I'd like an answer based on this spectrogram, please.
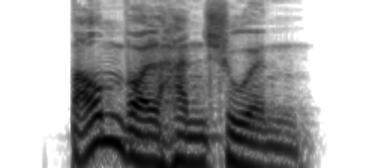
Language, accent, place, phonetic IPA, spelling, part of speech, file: German, Germany, Berlin, [ˈbaʊ̯mvɔlˌhantʃuːən], Baumwollhandschuhen, noun, De-Baumwollhandschuhen.ogg
- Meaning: dative plural of Baumwollhandschuh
